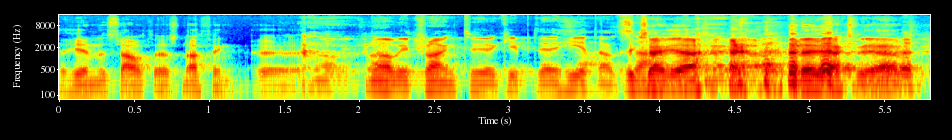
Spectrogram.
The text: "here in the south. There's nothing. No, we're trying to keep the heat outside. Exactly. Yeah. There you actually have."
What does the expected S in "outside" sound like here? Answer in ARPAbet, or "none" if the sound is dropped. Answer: none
